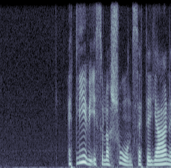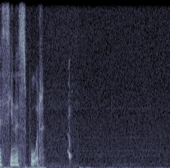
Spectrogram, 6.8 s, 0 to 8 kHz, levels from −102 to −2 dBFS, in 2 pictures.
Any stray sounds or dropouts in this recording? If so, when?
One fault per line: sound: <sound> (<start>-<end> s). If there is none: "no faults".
sound: laugh (4.8-4.9 s)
